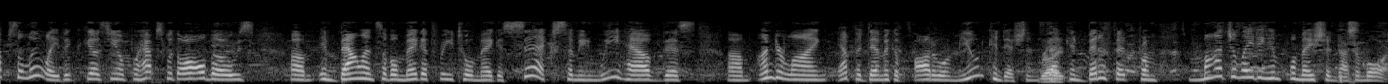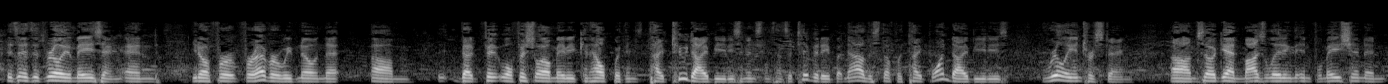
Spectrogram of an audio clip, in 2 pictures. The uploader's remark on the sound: Live from Expo East in Baltimore, MD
